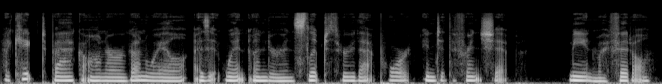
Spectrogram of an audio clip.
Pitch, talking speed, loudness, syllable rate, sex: 175 Hz, 200 wpm, -17 LUFS, 5.2 syllables/s, female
